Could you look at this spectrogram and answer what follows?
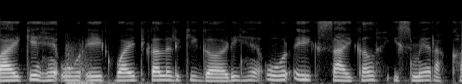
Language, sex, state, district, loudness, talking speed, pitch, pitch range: Hindi, female, Bihar, West Champaran, -19 LUFS, 180 wpm, 190 Hz, 180-200 Hz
